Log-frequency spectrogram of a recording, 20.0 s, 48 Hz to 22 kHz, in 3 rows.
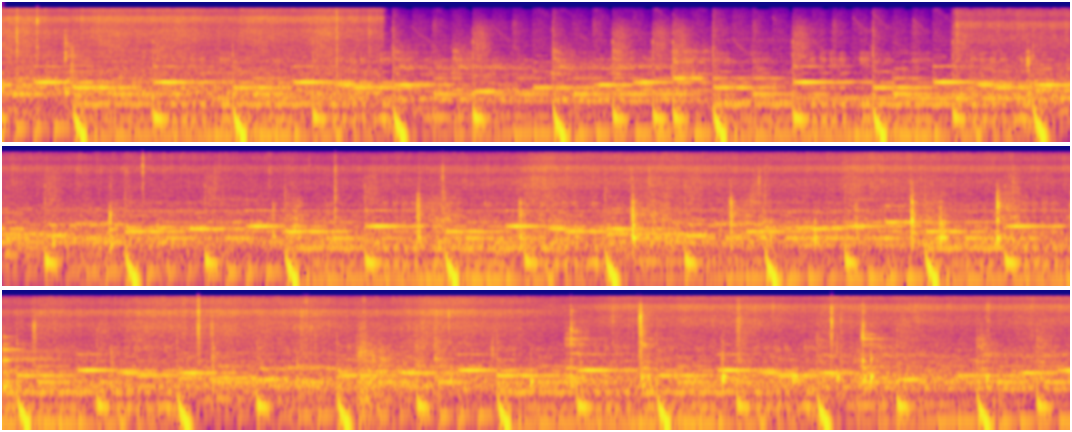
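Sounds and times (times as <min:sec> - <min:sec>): onion sizzling in a frying pan: 0:00.0 - 0:02.4, 0:05.9 - 0:20.0
wooden spatula scraping a pan: 0:06.0 - 0:20.0.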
